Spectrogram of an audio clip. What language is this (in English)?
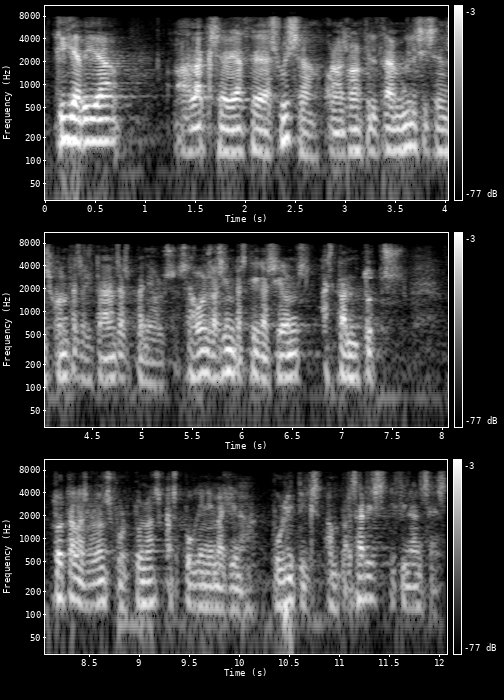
Catalan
